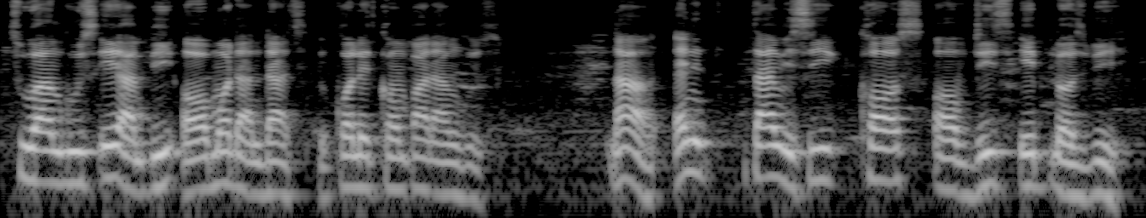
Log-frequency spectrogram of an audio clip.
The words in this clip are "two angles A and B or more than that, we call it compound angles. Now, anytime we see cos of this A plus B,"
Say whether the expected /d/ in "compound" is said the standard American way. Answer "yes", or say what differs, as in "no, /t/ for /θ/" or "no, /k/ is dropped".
no, /d/ is dropped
